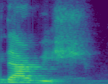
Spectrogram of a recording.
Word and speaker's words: Darvish: It is Darvish.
